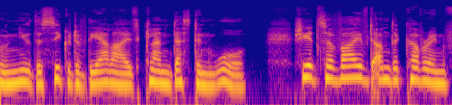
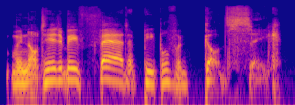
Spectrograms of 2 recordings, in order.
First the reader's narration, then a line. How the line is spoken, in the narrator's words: Monty growled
